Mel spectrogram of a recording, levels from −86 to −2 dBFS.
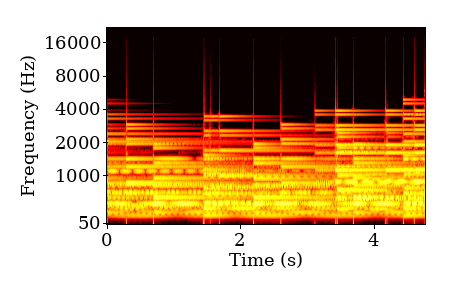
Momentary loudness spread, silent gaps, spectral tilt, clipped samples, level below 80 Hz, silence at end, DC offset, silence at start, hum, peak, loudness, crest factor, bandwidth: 5 LU; none; -5.5 dB/octave; under 0.1%; -52 dBFS; 0 s; under 0.1%; 0 s; none; 0 dBFS; -17 LUFS; 16 dB; 6.2 kHz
